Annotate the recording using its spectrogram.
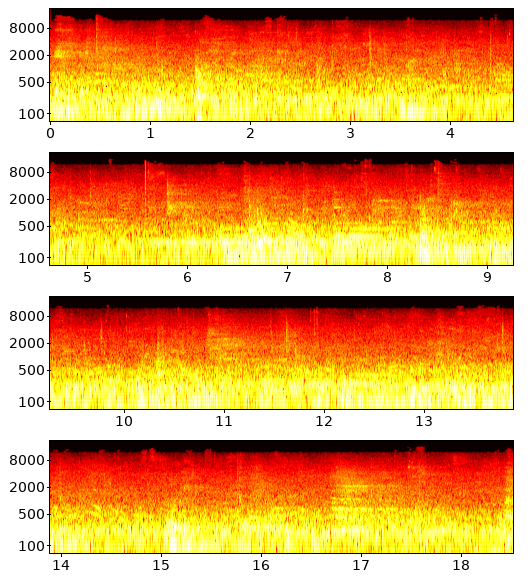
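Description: A large orchestra plays in an echoing concert hall.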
